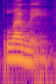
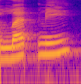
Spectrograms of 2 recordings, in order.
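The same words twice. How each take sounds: First: The two words are reduced and run together. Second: Both words are said fully and separately.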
